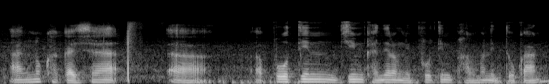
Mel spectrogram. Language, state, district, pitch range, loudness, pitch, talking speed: Kokborok, Tripura, Dhalai, 90-110 Hz, -21 LUFS, 105 Hz, 120 wpm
